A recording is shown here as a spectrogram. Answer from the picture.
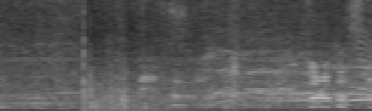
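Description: A single firework bang about half a second in, booming and echoing briefly over the chatter of a crowd.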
